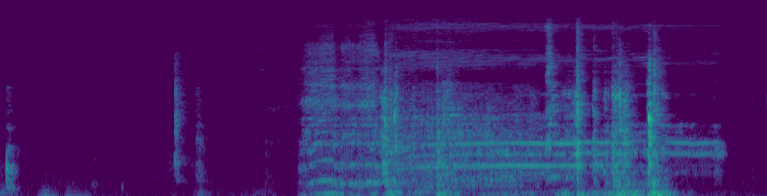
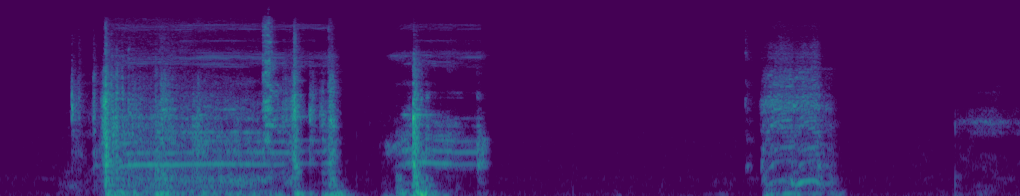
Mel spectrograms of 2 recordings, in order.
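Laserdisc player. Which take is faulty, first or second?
second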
